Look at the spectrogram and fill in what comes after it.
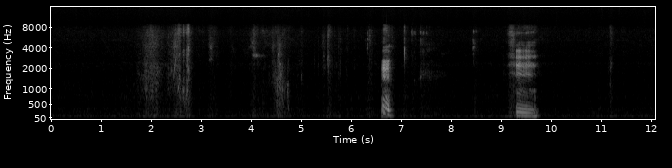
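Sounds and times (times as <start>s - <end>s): rustling and scraping of hands: 1.7s - 3.4s, 4.0s - 6.0s.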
